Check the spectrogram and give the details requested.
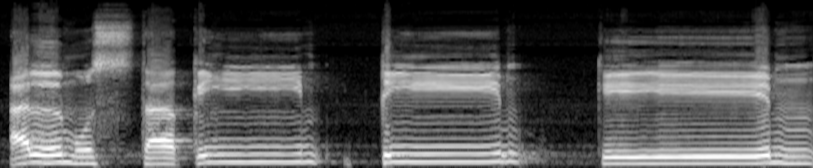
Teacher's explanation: terlalu berlebihan memberikan penekanan pada tengah-tengah lidah di saat mengucapkan huruf mad ya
